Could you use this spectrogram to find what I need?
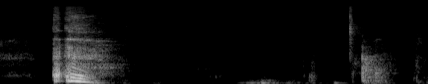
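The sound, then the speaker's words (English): A man clears his throat with a harsh, throaty burst, followed after a pause by faint low knocks and a second shorter rasping clear. No talk is heard. “Just making sure the throat's taken care of.”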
